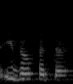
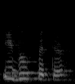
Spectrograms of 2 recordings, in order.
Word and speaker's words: Eid al-Fitr: hit them out of the park, No, it's Eid al-Fitr, yeah. How do you pronounce it? Eid al-Fitr.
